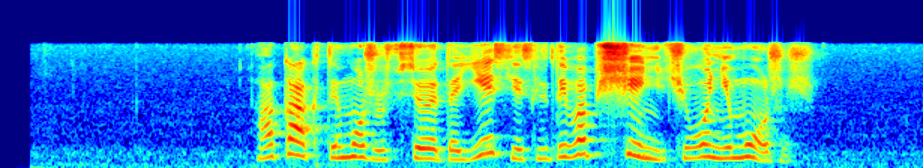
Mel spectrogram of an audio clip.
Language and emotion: Russian, angry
